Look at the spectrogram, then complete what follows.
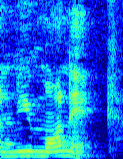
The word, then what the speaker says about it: mnemonic: too chilly writer for mnemonic okay well i'm just going to highlight there that we don't pronounce that m so that's the silent letter writer for mnemonic to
